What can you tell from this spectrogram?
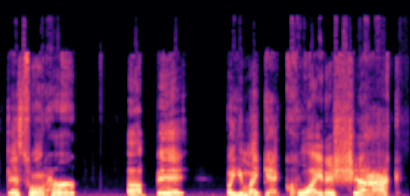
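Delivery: high, sly, gloating threat; villain cat voice. Acted. Cyber cat warning the strapped pets, high and gloating. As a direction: taunt them like a cartoon villain.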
